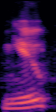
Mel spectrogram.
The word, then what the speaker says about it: mu: the same way, but it's pronounced mu. So we use the Greek letter mu to denote the population mean.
